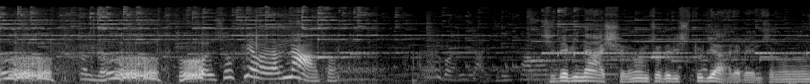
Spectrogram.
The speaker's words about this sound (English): But they're clearly not happy about this flock of sheep showing up near their turf.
